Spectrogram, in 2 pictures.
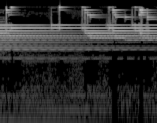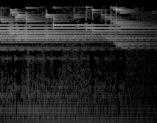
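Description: Intro jingle of shimmering chimes: a high, bell-like chord rings on under repeated twinkling strikes and slowly fades away near the end.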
